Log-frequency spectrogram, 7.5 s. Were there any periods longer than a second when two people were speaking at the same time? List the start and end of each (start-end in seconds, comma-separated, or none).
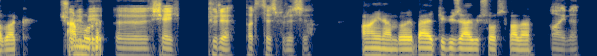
none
